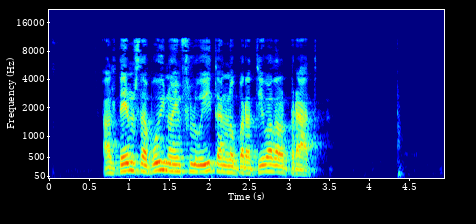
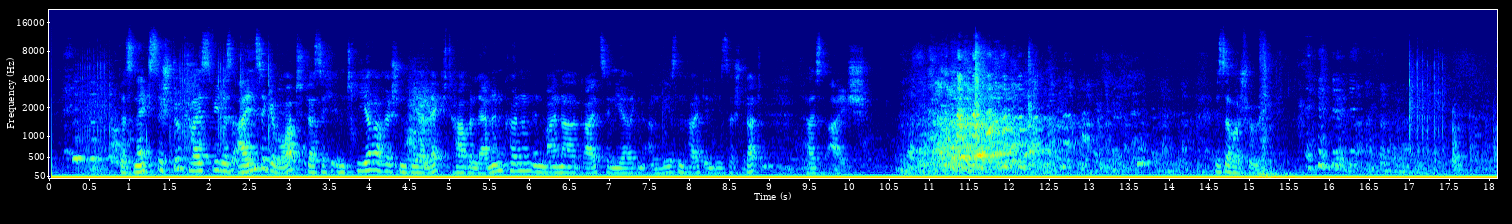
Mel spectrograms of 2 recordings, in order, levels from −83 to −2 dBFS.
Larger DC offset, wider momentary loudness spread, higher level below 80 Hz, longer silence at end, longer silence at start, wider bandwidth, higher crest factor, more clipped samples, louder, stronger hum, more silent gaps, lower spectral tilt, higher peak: second, under 0.1% vs 3%; second, 7 LU vs 14 LU; second, -68 dBFS vs -58 dBFS; first, 1.6 s vs 0 s; first, 0.65 s vs 0 s; second, 11.5 kHz vs 15.5 kHz; second, 18 dB vs 28 dB; neither; first, -24 LUFS vs -42 LUFS; neither; neither; first, -6 dB/octave vs -4 dB/octave; first, -8 dBFS vs -18 dBFS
